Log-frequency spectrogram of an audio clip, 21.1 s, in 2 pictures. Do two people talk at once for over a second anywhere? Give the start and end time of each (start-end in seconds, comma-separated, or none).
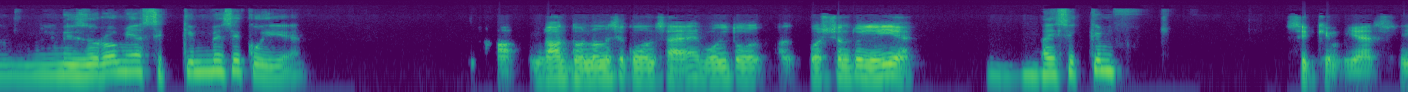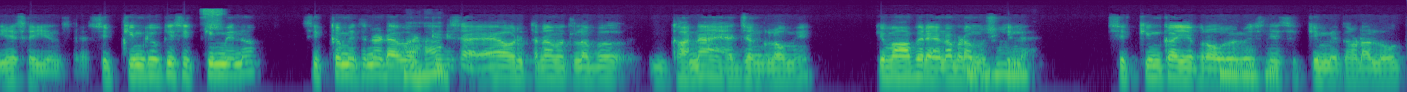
none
